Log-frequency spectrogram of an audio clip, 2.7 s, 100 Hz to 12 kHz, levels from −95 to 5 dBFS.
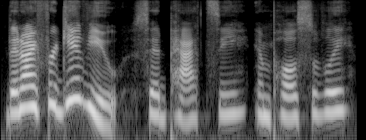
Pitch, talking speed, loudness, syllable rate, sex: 260 Hz, 155 wpm, -20 LUFS, 5.5 syllables/s, female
